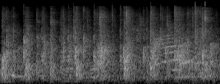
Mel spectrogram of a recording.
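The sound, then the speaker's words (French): A crowd applauds to thank the speakers, many hands clapping in a dense, crackling wash that stays fairly loud throughout, with a few faint voices mixed in. “Mais on peut les applaudir, on peut les remercier.”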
